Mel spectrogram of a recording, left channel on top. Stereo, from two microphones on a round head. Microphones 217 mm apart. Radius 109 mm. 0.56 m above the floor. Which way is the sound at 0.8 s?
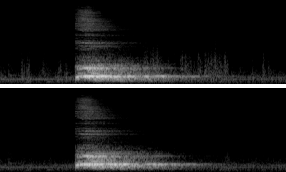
5° right (ahead or behind).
